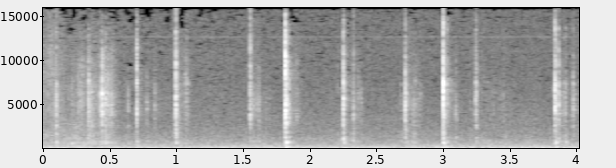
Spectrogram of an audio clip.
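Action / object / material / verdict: tap / plastic laptop keyboard / plastic / none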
